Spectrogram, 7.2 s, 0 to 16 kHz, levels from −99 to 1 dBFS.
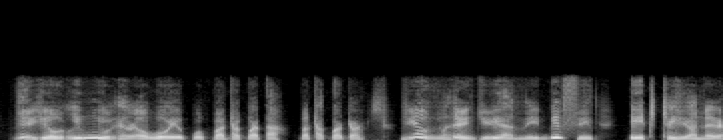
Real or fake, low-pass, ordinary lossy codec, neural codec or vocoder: fake; 7.2 kHz; MP3, 96 kbps; codec, 16 kHz, 0.5 kbps, FreqCodec, larger model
